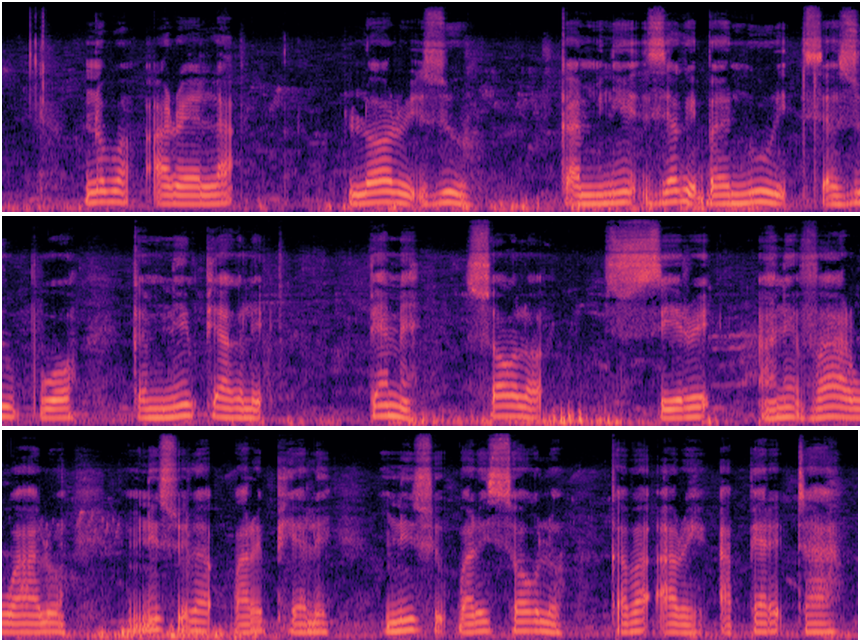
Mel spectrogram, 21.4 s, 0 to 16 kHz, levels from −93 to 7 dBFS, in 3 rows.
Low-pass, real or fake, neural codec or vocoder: 14.4 kHz; real; none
